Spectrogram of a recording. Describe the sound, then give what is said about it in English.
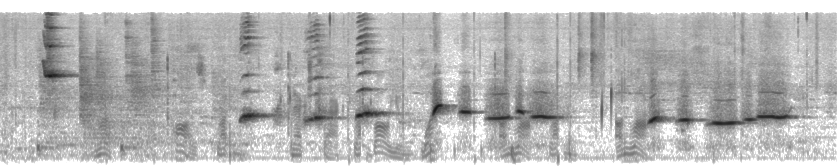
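A parrot named Lily whistles a broken series of short, clear mid-pitched notes, some sliding upward, after a few scratchy chirps and mumbled squawks at the start. “You crazy parrot.”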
